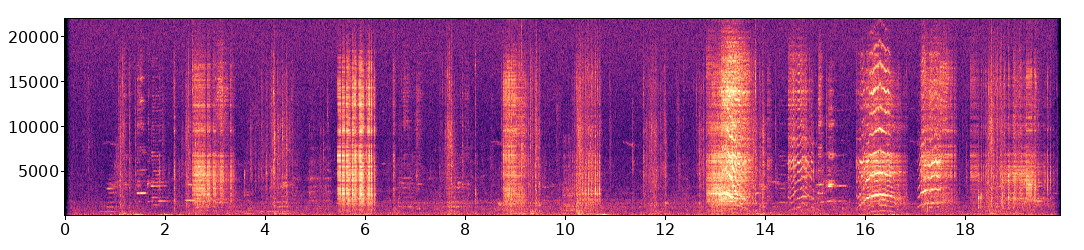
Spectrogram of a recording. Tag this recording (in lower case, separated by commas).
boat, vehicle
